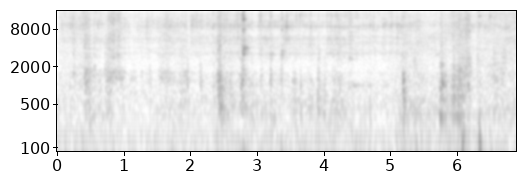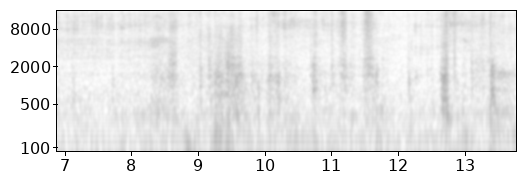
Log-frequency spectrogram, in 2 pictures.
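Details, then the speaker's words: Ford F100 radiator and cooling system under a pressure test: a faint, irregular sizzle like frying bacon as pressure escapes at a hose that isn't tightening enough. Coolant pressure leak at a loose hose. "now this is why you do a pressure test i can hear a sizzling noise sounds like bacon right it's actually the hose is loose on here it's not tightening up enough so it's not going to hold pressure"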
